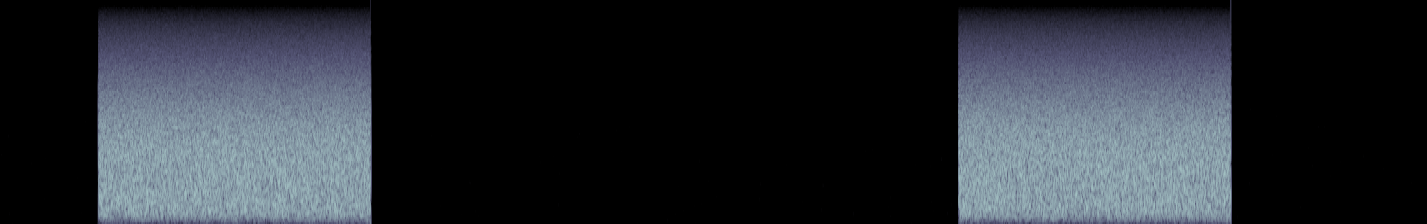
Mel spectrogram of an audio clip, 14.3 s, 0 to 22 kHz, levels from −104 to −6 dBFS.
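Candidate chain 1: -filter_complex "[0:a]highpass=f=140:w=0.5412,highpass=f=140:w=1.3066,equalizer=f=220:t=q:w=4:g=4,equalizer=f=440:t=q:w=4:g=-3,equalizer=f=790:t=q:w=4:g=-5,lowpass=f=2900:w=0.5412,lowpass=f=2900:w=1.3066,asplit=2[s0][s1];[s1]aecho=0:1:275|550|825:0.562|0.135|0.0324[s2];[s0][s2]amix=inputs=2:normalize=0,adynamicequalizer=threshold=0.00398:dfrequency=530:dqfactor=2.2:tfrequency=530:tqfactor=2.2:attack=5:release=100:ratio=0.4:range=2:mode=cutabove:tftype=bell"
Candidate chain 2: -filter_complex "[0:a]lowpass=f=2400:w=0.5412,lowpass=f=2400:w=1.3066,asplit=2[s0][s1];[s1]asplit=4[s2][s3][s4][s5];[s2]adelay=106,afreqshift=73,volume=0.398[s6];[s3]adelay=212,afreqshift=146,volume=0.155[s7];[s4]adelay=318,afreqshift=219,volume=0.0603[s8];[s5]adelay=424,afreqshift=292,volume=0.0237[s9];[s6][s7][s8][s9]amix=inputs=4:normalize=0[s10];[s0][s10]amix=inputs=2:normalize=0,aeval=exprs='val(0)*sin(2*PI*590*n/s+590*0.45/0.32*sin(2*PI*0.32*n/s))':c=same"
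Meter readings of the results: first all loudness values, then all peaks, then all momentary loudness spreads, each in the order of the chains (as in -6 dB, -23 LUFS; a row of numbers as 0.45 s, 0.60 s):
-30.5 LUFS, -33.0 LUFS; -18.0 dBFS, -19.0 dBFS; 9 LU, 6 LU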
